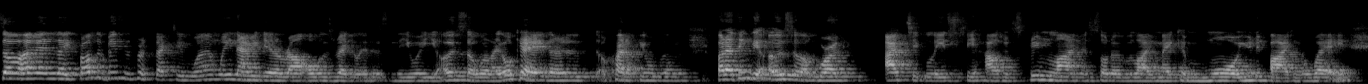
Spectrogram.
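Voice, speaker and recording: A woman with a slight Australian accent speaks at a fairly quick pace and a fairly low pitch. Her pitch varies in an ordinary way, and audible room echo surrounds her voice. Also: quiet background. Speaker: crypto exchange executive. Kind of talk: interview. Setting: office. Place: office.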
